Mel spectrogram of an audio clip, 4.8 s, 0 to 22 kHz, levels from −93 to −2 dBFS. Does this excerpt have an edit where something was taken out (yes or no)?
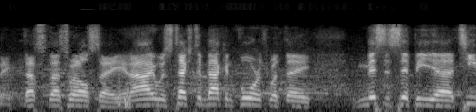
no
